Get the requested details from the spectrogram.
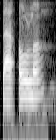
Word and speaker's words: Viola: My name is Viola Gaucher. – Could you spell it? – V-I-O-L-A G-O-S-H-A. – You said V-I-L-O-A? – V-I-O-L-A.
